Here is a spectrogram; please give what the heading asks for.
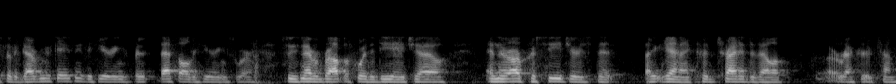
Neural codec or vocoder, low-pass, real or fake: codec, 24 kHz, 6 kbps, HILCodec; 3.6 kHz; fake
